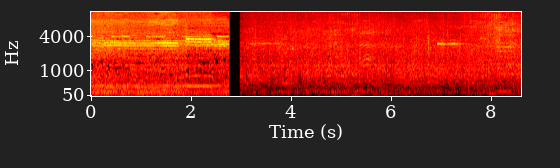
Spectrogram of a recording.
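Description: City traffic heard from a motorcycle: engines running with several vehicle horns honking. About three seconds in it cuts off suddenly and gives way to quieter, steady street traffic noise.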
